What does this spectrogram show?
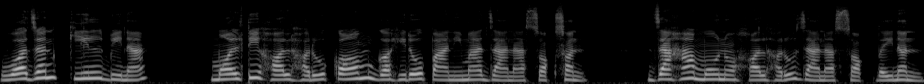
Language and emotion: Nepali, neutral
